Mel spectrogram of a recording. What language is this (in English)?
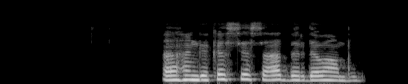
Central Kurdish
